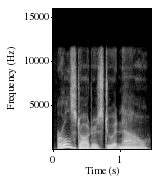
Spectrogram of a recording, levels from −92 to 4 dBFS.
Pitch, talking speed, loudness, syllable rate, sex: 165 Hz, 205 wpm, -14 LUFS, 4.4 syllables/s, female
